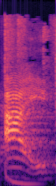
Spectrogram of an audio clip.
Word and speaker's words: aye: Y quiero mencionar que esta palabra viene del inglés y se pronuncia I.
